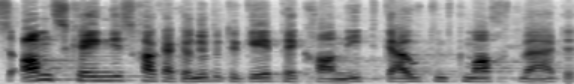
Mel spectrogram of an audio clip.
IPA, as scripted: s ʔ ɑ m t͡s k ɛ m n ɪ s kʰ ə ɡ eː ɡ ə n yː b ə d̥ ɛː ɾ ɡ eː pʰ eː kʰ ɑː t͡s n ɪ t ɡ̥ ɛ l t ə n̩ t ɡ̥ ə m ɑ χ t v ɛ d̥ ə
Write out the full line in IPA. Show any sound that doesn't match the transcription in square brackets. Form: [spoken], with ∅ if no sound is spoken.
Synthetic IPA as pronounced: s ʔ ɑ m t͡s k ɛ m n ɪ s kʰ [ɑ] ɡ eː ɡ ə n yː b ə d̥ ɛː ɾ ɡ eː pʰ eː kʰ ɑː [∅] n ɪ t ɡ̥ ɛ l t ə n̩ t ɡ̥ ə m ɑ χ t v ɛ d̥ ə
